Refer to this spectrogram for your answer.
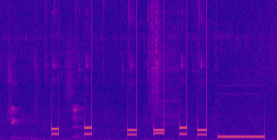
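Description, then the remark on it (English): A telephone number being dialed: six short, evenly spaced touch-tone beeps, each a two-note chirp, followed by one longer, steady, lower-pitched tone held for about half a second. “He's gonna try to call.”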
